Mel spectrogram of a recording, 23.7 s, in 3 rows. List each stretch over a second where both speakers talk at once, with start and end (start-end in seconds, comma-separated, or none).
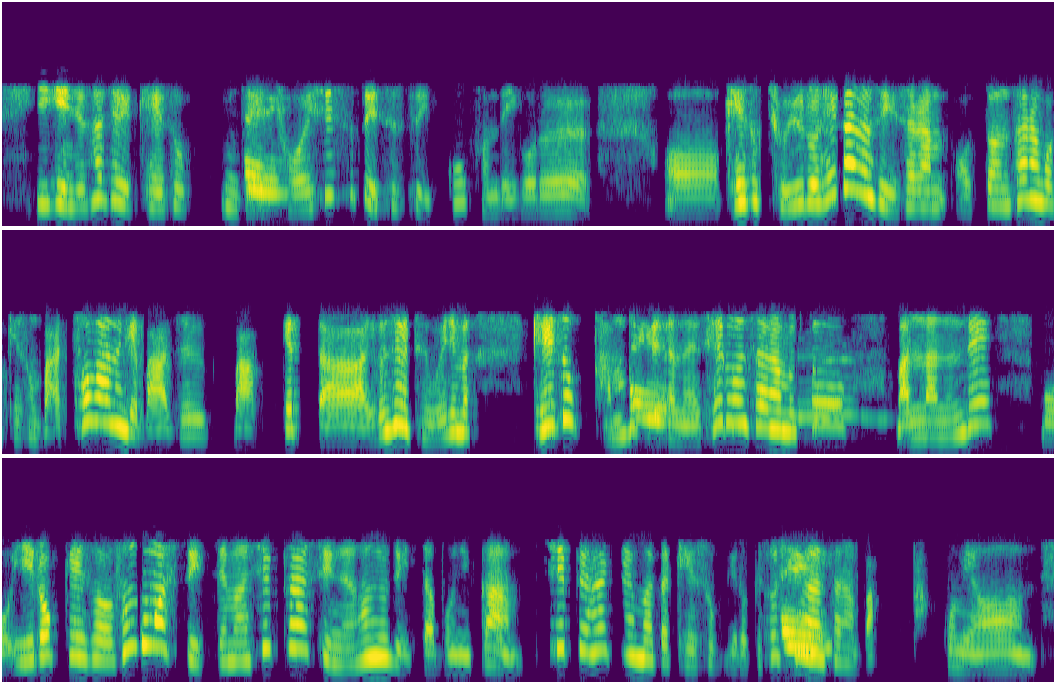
none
